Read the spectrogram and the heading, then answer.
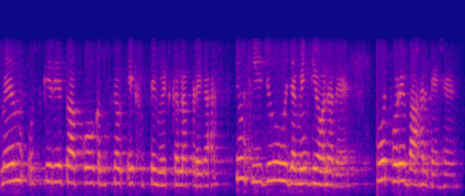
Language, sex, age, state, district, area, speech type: Hindi, female, 45-60, Uttar Pradesh, Sonbhadra, rural, conversation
